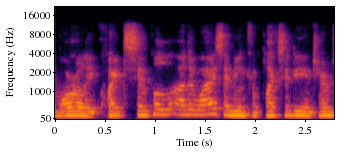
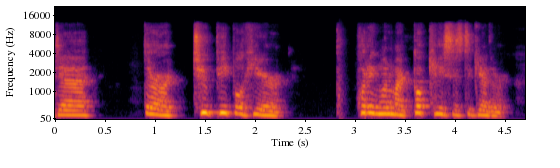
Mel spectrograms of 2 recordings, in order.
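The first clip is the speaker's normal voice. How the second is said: hushed, whispered speech; 3 semitones higher than usual. Retelling what a caller whispered on the phone, retelling a whisper. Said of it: "there's this whispered voice".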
